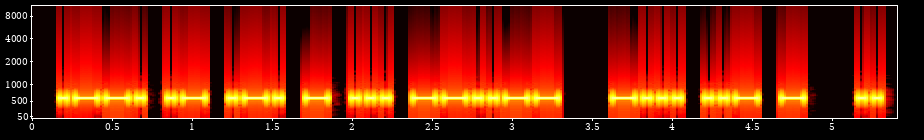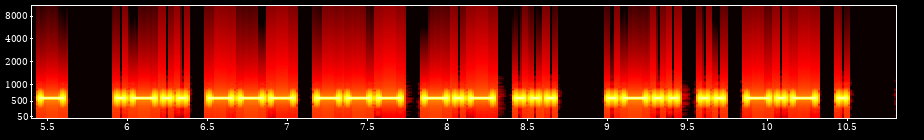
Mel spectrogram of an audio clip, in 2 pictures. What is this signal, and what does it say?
Morse code, heard as a keyed tone, about 25 wpm, 600 Hz. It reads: PARTS, BUT IT LOOKS LIKE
